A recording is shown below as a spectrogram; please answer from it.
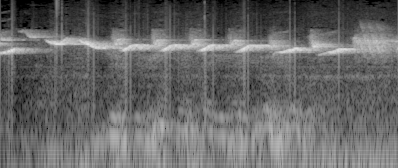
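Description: A chestnut-bellied seed finch sings a rapid, clear warbling run of sweet whistled notes, sliding up and down, delivered without pause.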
